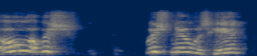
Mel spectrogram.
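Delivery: put-on northern English accent. Acting out the listener wishing Neil was here, to their face, imitating a northern accent. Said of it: "in your northern accent".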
